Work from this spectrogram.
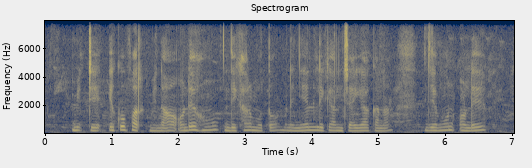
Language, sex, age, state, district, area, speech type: Santali, female, 18-30, West Bengal, Malda, rural, spontaneous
